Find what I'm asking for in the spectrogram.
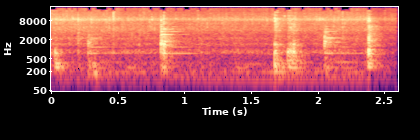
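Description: Onions and chopped green chillies frying in a pan for poha upma, a soft steady sizzle broken by a few sharp scraping stirs of a spatula, close and fairly quiet with no talking.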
